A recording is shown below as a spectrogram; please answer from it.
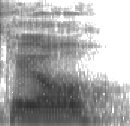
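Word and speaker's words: Chaol: love kale um also i always pronounce his name wrong i think it's kale i saw somewhere you say chaos and then you add an l which i guess that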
